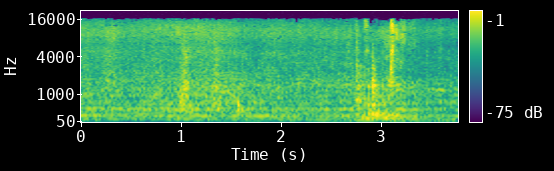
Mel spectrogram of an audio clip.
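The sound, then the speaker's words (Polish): A dense, steady hum of many honeybees buzzing around an open hive during a beekeeper's hive inspection at an apiary; a large colony with a honey super on the hive. A few sharper knocks and a louder swell of buzzing near the end; no one speaks. “Przegląd uli na pasiece”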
